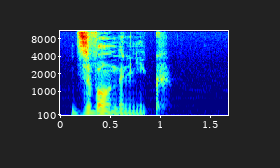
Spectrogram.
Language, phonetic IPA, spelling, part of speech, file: Polish, [ˈd͡zvɔ̃ɲːik], dzwonnik, noun, Pl-dzwonnik.ogg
